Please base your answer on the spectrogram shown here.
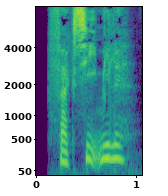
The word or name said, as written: faksimile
